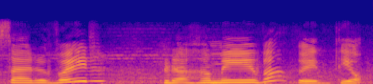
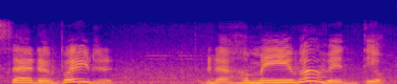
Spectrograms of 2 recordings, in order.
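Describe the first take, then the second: The two takes are said the same way.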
